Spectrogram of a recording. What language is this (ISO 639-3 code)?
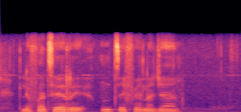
tsn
